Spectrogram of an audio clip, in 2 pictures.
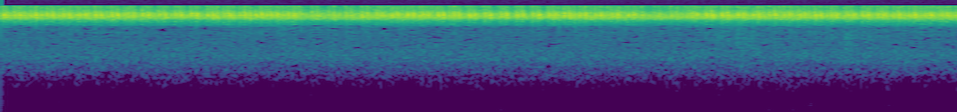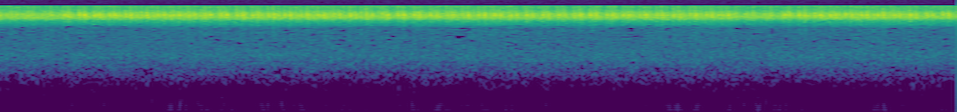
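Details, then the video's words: Crickets chirping by stridulation, wing scraped over toothed wing vein, give a seamless high-pitched buzzing trill that runs on evenly, with small momentary dips in loudness and faint background noise. "Most relaxing cricket sound"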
